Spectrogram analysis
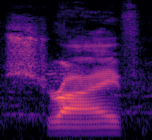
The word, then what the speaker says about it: Strive: hashtag it sells yes we do spell it a little bit like strip but notice above the eye it does say the long I so strive is how you do say it streaming live put it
